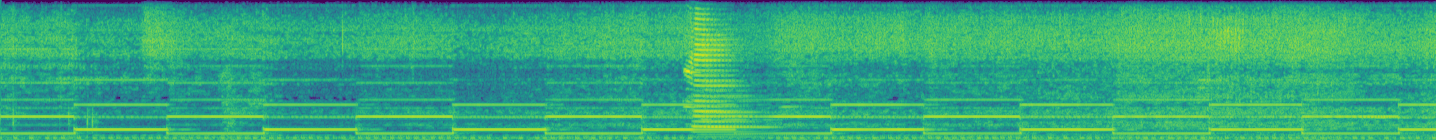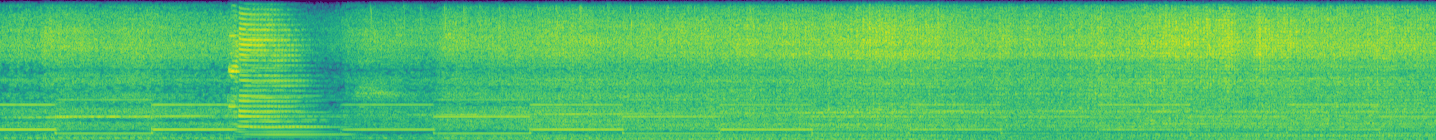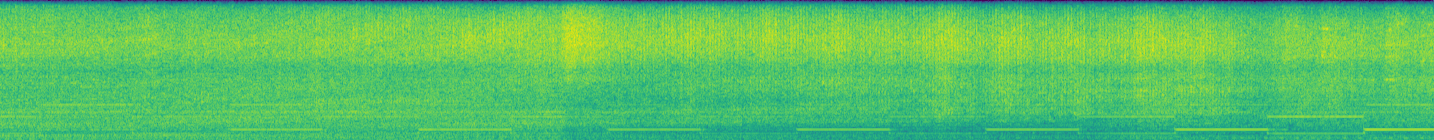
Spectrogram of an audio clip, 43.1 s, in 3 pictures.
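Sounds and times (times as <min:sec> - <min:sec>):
level crossing alarm two tones: 0:00.0 - 0:24.6, 0:25.2 - 0:28.4, 0:29.1 - 0:30.2, 0:31.0 - 0:32.1, 0:32.9 - 0:34.0, 0:34.8 - 0:35.8, 0:36.6 - 0:37.7, 0:38.6 - 0:39.8, 0:40.4 - 0:43.0
freight train rumbling past: 0:00.0 - 0:43.0
train horn blast: 0:06.7 - 0:08.3, 0:16.3 - 0:20.3.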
